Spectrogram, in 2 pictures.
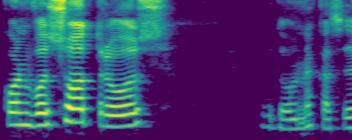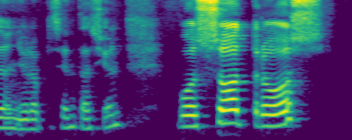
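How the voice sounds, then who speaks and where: A woman's voice: medium pitch, animated. A woman teaching a grammar lesson over slides, explaining patiently and checking in with "ok?" and "right?" after each step. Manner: slow, patient explaining with frequent "¿ok?" and "¿cierto?" checks. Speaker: Spanish teacher.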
